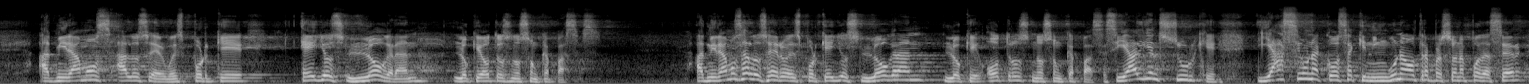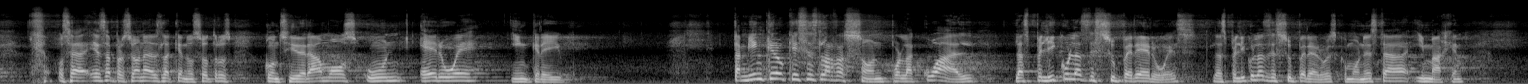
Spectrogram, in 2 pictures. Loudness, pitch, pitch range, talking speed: -19 LUFS, 160 Hz, 140-185 Hz, 145 wpm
